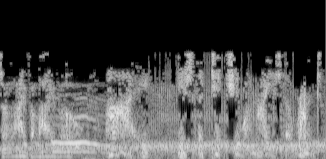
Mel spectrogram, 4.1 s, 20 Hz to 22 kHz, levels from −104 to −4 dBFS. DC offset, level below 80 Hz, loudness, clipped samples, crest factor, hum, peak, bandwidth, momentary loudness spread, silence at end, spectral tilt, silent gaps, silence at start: under 0.1%; -44 dBFS; -20 LUFS; under 0.1%; 18 dB; none; -2 dBFS; 6 kHz; 6 LU; 0 s; -2.5 dB/octave; none; 0 s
